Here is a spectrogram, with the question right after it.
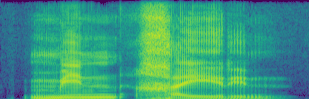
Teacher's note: bunyi n pada min tu sangat jelas, tajam. Tak ada langsung dengung yang dipanjangkan. Bunyinya betul-betul macam infografik tu tunjuk lurus dan tanpa halangan. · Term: Izhar, izhar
